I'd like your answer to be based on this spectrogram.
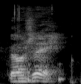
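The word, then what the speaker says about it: Bélanger: Gotta say it in French. – Belanger.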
